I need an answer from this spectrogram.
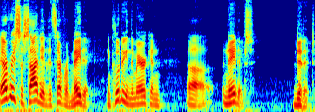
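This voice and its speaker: Speaking at a very fast pace, a man has a fairly high pitch with very wide swings. Vocal fry runs through his voice. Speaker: pastor. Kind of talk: sermon. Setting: church. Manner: animated.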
